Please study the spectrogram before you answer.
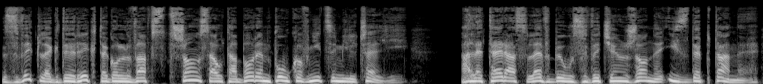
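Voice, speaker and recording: A man narrating an audiobook in a measured, dramatic reading. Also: mid-range voice, lively intonation, no echo, studio quality.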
